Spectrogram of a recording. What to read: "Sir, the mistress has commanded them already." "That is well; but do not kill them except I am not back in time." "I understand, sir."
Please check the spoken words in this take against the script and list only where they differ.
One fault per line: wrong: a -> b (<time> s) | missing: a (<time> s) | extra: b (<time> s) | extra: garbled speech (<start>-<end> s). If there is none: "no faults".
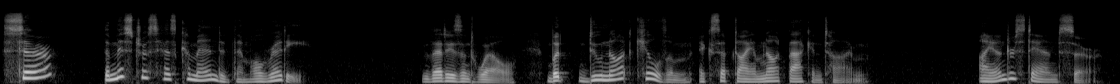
wrong: is -> isn't (4.5 s)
